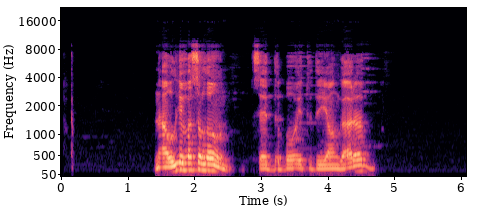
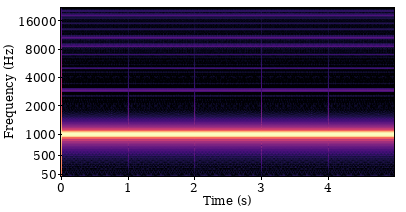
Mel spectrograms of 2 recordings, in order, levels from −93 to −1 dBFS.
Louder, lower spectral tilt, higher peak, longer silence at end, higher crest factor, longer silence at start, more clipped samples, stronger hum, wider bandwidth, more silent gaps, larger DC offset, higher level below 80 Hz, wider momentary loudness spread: second, -16 LUFS vs -3 LUFS; first, -4 dB/octave vs 1 dB/octave; about the same, -2 dBFS vs 0 dBFS; first, 1.4 s vs 0 s; first, 18 dB vs 2 dB; first, 1.4 s vs 0 s; second, under 0.1% vs 6%; neither; first, 9.6 kHz vs 1.1 kHz; neither; neither; first, -60 dBFS vs under -90 dBFS; first, 14 LU vs 0 LU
